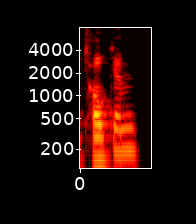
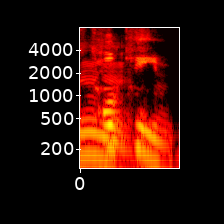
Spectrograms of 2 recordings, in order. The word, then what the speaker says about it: Tolkien: Finally getting like correct pronunciation on his name. I think I always called him Tolkien, but it's Tolkien is how they make a whole point of it in the movie.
